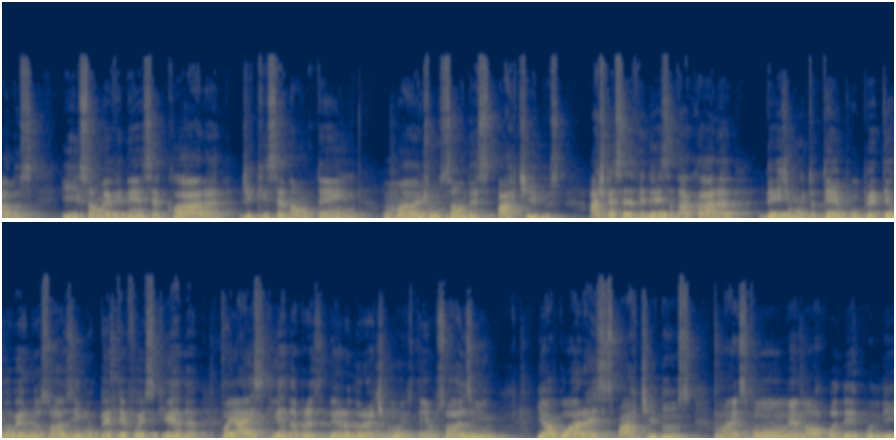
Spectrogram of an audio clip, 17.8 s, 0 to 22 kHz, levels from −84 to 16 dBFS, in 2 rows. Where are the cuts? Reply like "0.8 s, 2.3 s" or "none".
11.1 s, 16.0 s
